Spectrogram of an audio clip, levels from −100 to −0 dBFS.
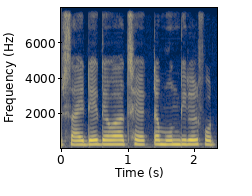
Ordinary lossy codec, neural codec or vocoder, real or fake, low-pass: none; codec, 16 kHz, 16 kbps, FunCodec, trained on Chinese and English, 50 frames a second; fake; none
